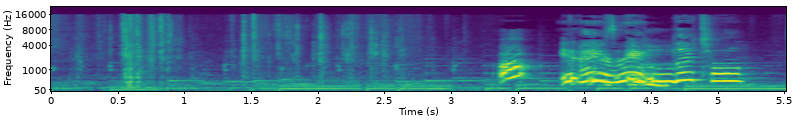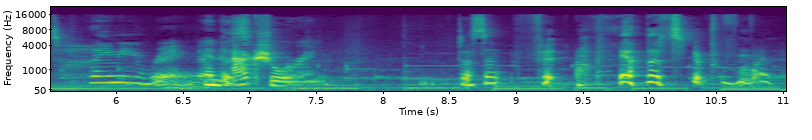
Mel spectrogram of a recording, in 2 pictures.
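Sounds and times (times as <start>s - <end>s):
foil wrapper crinkling: 0.0s - 3.1s
background music: 0.0s - 11.0s.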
